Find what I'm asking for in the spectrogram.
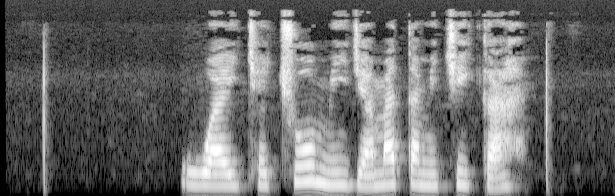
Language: Jauja Wanca Quechua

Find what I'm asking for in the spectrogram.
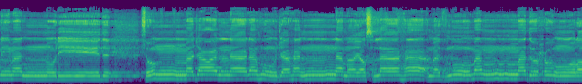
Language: Arabic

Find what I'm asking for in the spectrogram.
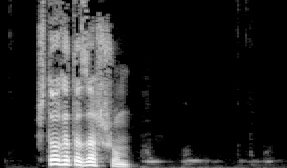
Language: Belarusian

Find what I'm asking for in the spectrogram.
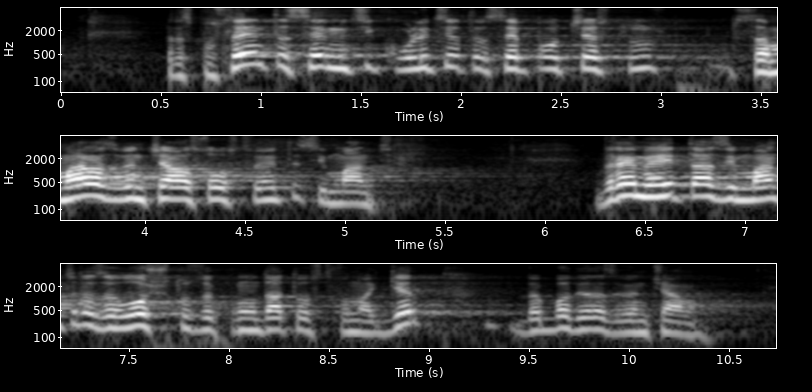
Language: Bulgarian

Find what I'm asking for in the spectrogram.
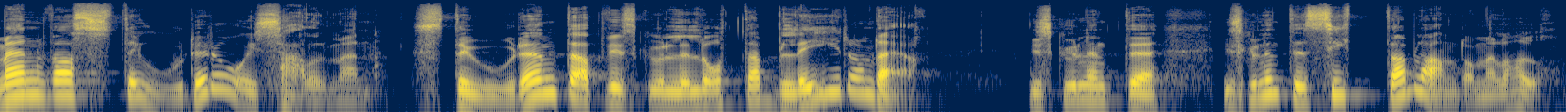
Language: Swedish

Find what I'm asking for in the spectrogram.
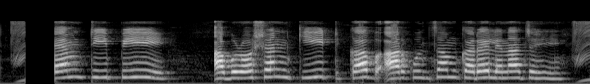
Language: Magahi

